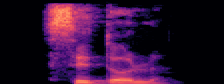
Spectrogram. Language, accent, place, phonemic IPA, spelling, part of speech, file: French, France, Lyon, /se.tɔl/, cétol, noun, LL-Q150 (fra)-cétol.wav
- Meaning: ketol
